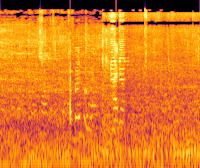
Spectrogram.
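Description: Steady low rumble of road traffic on a busy street, with snatches of other people's voices in the background.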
